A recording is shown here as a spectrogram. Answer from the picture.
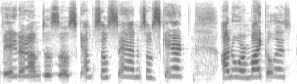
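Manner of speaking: high, soft tearful whimper; mock sobbing. Retelling Felicia sobbing to Peter, mock tearful. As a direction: whimper pitifully, hammed-up and small. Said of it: "she's just fucking sobbing".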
